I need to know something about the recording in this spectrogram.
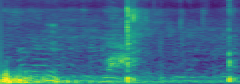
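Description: A volleyball struck hard once, a single sharp smack about a second in, with voices around it.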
